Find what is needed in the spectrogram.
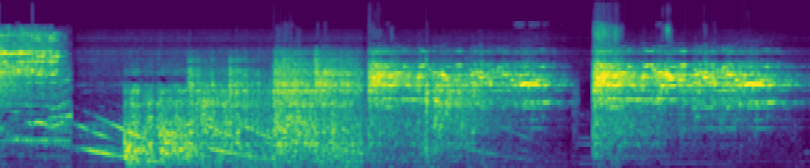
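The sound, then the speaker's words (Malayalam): A house collapses with loud crashing and breaking: continuous smashing, shattering and glass-like clinks, with a fresh burst of heavy debris near the end. “ഇതേത് ഇടിഞ്ഞു പെടുന്ന ഒരു വീടാണെന്ന് തോന്നുന്നു.”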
